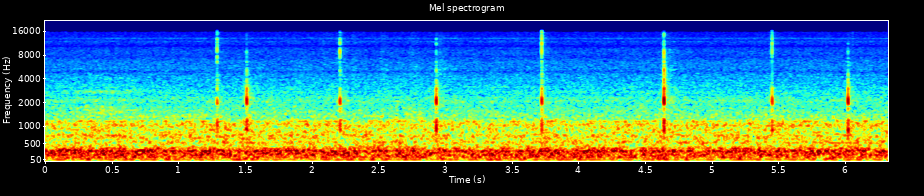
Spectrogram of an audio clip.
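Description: Small tactile pushbutton on a breadboard circuit clicking under a fingertip: about eight sharp, faint clicks, unevenly spaced roughly one a second, over a steady low hum.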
